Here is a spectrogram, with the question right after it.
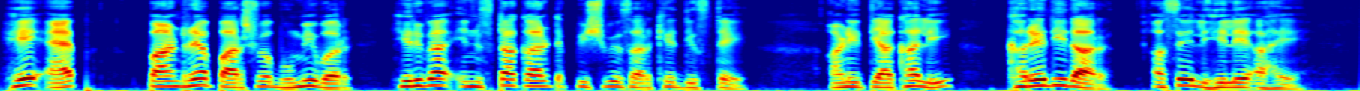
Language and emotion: Marathi, neutral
